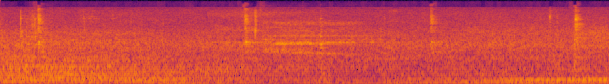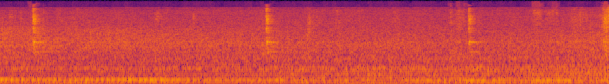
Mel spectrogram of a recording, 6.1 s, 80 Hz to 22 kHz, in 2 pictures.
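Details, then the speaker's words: Early-1990s Craftsman GT6000 tractor, Kohler Magnum 18HP, after carburetor cleaning and rebuild, fuel now reaching filter after starting fluid: steady even putter about 220 beats a minute, no misses or surging; running much better. "it's running now oh my goodness that sounds so much better yeah that's amazing my goodness that sounds so nice"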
